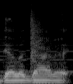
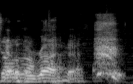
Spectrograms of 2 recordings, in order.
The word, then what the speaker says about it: DellaRatta: revelation about who Rick DellaRatta is. And I just mispronounced his last name. Rick DellaRatta, yes. DellaRatta.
